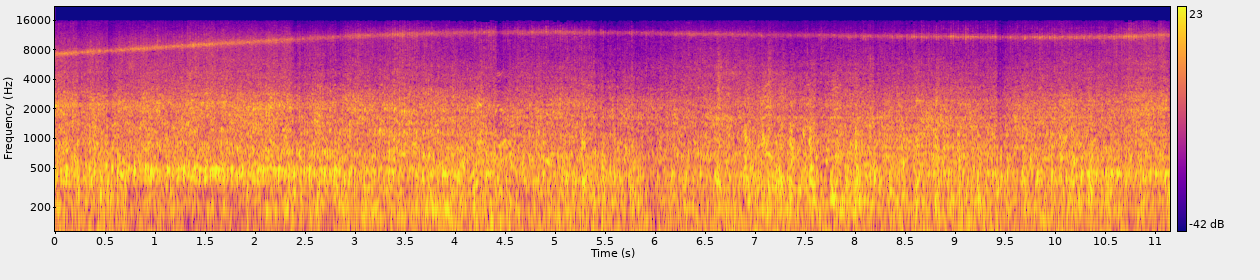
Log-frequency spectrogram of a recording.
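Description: A narrow-gauge toy train running along, heard from inside a carriage at an open window: a steady rumble of wheels on the rails. A thin high whine rises in pitch over the first few seconds and then holds steady.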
